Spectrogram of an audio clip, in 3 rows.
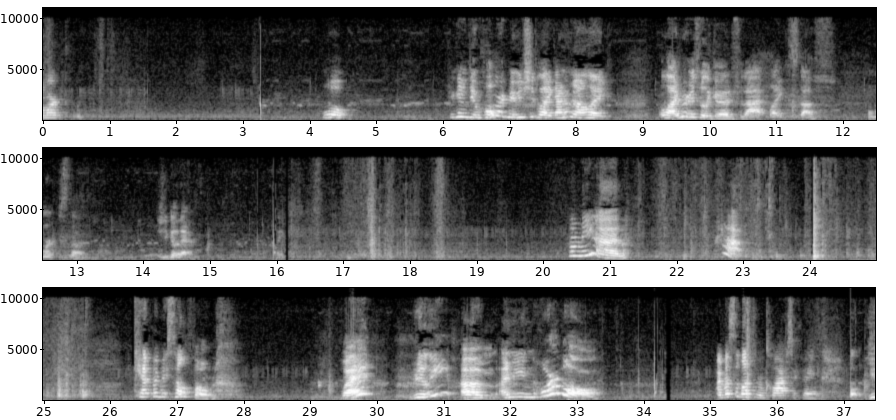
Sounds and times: Speech: 0:00.0 - 0:00.4, 0:06.1 - 0:08.5, 0:09.2 - 0:13.2, 0:14.2 - 0:14.8, 0:20.4 - 0:21.4, 0:26.4 - 0:27.6, 0:29.4 - 0:33.4, 0:35.1 - 0:37.4
Inside, small room: 0:00.0 - 0:37.4.

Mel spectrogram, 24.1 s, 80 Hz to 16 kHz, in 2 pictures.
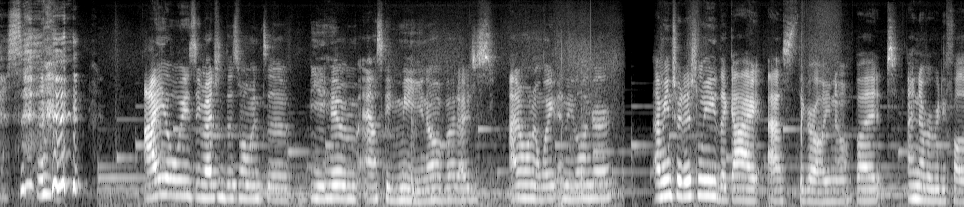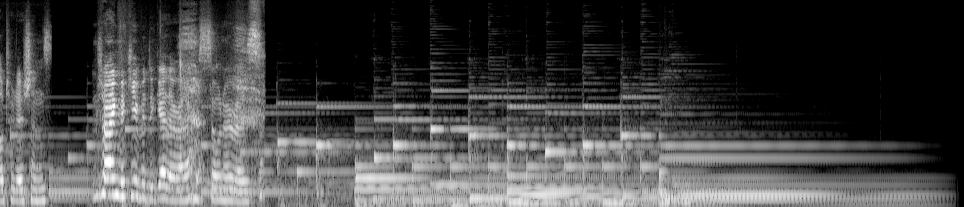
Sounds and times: Music: 0:00.0 - 0:24.0.

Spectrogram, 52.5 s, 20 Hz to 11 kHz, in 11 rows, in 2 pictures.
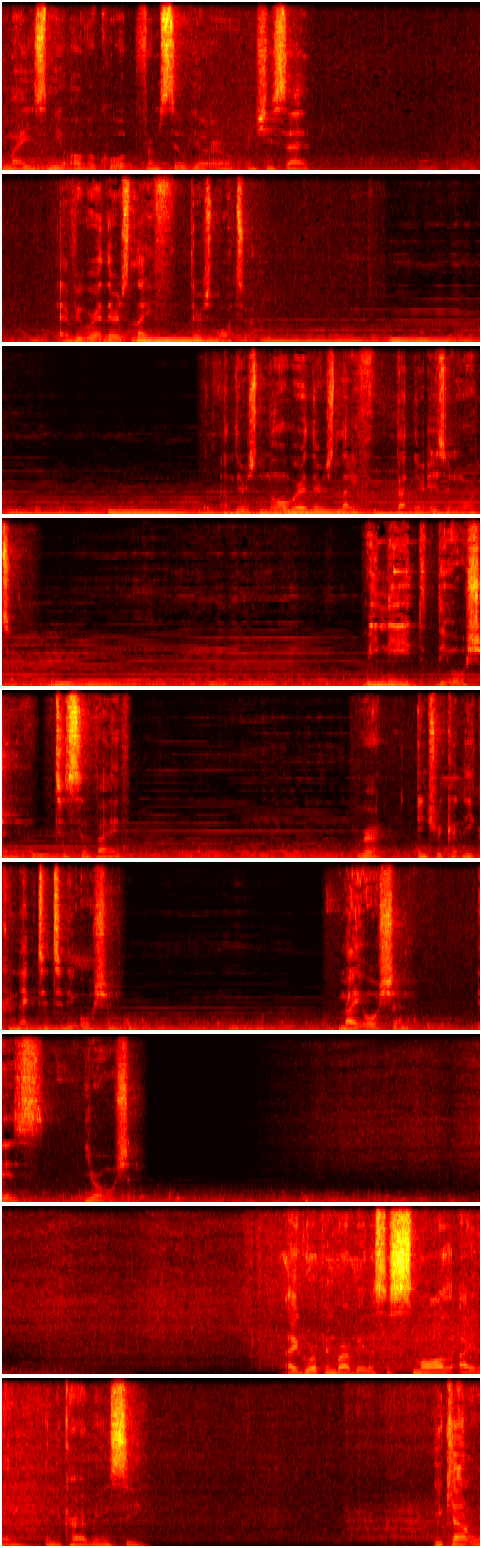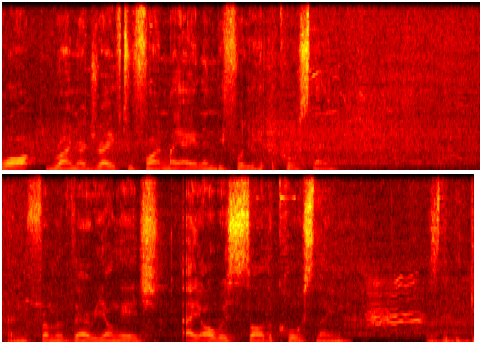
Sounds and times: Speech: 0:00.0 - 0:03.1, 0:05.4 - 0:07.4, 0:11.6 - 0:14.6, 0:18.0 - 0:20.4, 0:22.7 - 0:25.1, 0:27.2 - 0:28.0, 0:28.7 - 0:30.1, 0:36.3 - 0:39.8, 0:42.6 - 0:46.4, 0:47.8 - 0:51.4, 0:52.0 - 0:52.5
Music: 0:00.0 - 0:30.0.

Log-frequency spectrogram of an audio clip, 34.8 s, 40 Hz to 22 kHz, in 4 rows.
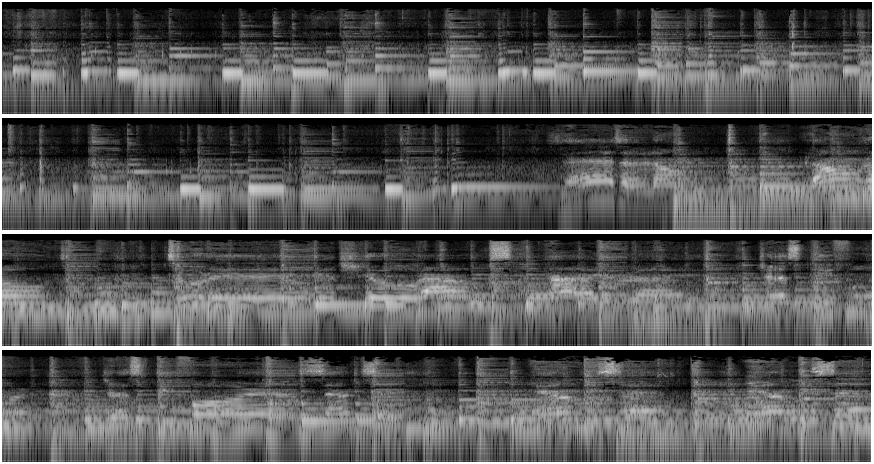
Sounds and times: Acoustic guitar: 0:00.0 - 0:34.7.

